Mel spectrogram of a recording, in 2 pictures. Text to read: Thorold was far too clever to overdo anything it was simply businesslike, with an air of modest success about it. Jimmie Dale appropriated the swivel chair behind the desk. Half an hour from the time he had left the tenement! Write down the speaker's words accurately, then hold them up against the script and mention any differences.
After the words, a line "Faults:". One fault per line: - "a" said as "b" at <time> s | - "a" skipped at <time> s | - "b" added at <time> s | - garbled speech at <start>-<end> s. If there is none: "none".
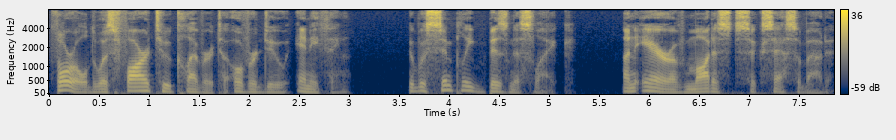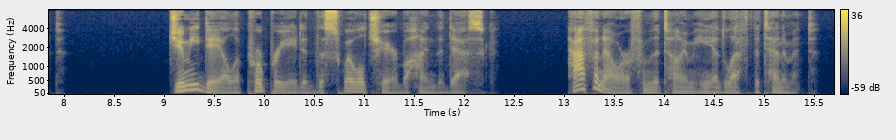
Thorold was far too clever to overdo anything it was simply businesslike, an air of modest success about it. Jimmie Dale appropriated the swivel chair behind the desk. Half an hour from the time he had left the tenement!
Faults:
- "with" skipped at 5.3 s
